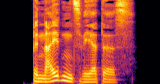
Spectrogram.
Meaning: strong/mixed nominative/accusative neuter singular of beneidenswert
- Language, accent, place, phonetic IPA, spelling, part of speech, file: German, Germany, Berlin, [bəˈnaɪ̯dn̩sˌveːɐ̯təs], beneidenswertes, adjective, De-beneidenswertes.ogg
